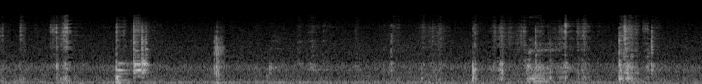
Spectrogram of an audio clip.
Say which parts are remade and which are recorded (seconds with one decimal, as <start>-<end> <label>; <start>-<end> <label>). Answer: 0.0-5.4 recorded; 5.4-6.0 remade; 6.0-7.0 recorded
